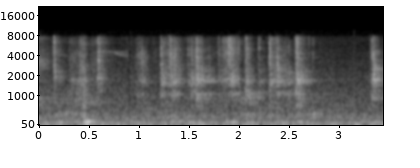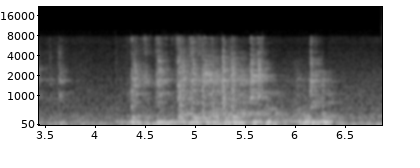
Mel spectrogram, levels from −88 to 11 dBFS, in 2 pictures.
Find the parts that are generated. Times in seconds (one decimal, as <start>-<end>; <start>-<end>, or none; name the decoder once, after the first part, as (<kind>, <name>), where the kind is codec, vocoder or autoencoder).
1.7-4.4 (vocoder, BigVGAN v2); 5.9-6.9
